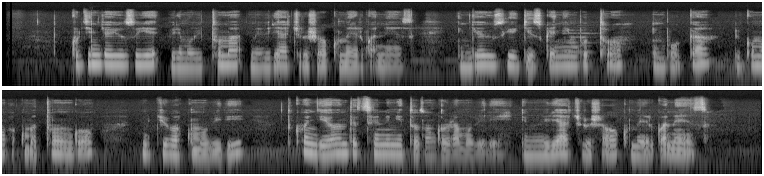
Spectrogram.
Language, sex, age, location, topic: Kinyarwanda, female, 25-35, Kigali, health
